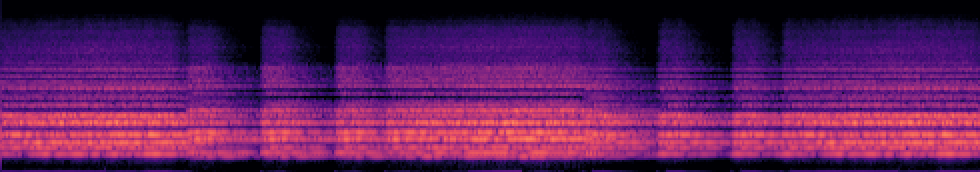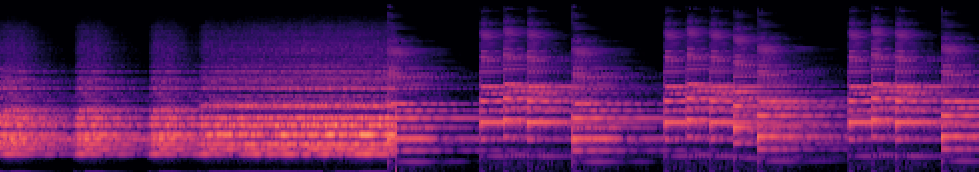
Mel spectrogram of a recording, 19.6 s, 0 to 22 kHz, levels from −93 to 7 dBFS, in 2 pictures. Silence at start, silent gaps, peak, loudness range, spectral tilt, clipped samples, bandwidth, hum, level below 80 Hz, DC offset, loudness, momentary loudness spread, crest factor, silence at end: 0 s; none; -8 dBFS; 4 LU; 1 dB/octave; under 0.1%; 14 kHz; none; -80 dBFS; under 0.1%; -25 LUFS; 11 LU; 16 dB; 0 s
